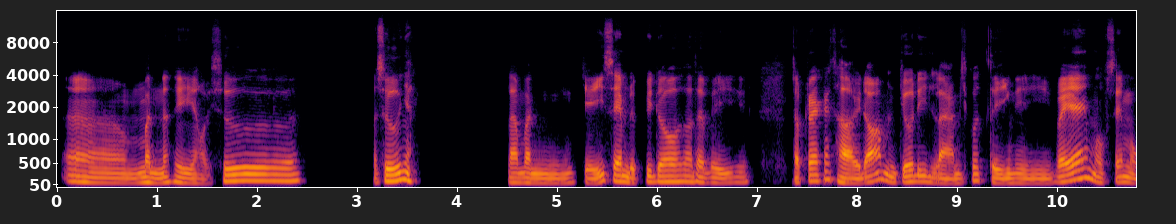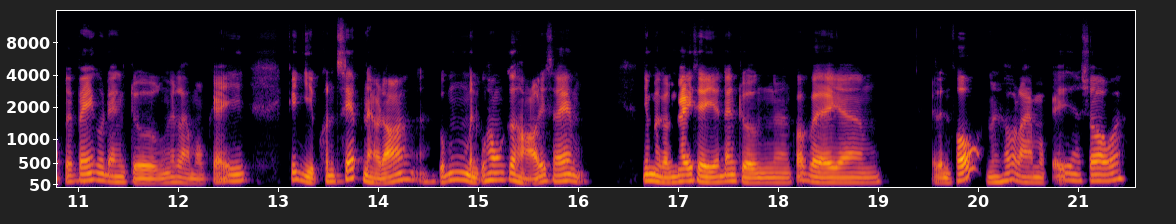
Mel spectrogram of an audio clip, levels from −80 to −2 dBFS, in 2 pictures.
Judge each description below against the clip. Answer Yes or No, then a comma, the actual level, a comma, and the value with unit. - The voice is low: Yes, low, 110 Hz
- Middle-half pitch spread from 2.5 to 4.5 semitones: No, average, 5.1 semitones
